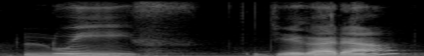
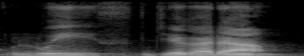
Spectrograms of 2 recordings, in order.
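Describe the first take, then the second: First: The voice rises at the end. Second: The voice falls at the end. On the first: It is a question. "si hacemos de esto una pregunta" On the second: It is a statement. "el tono final es descendente"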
